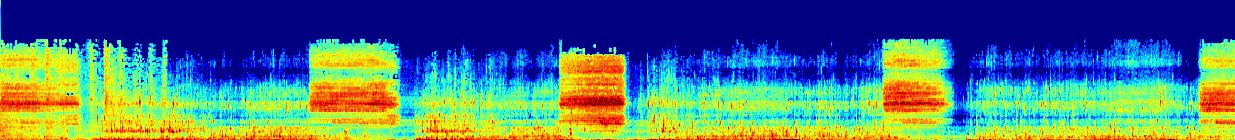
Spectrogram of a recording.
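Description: Scuba diver breathing through a regulator underwater: a hiss on each inhale about every four to five seconds, and between them the low bubbling rumble of exhaled air.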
